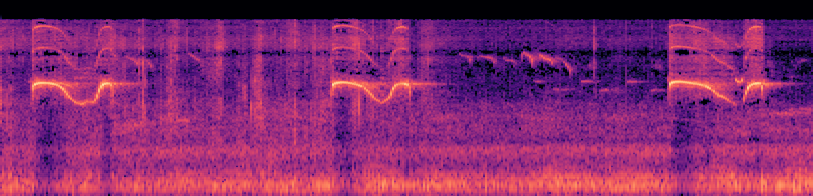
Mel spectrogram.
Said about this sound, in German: Wir konditionieren jetzt mal den Rückrufpfiff und ich fange erstmal an, einfach mit einer Konditionierung auf den Pfiff.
